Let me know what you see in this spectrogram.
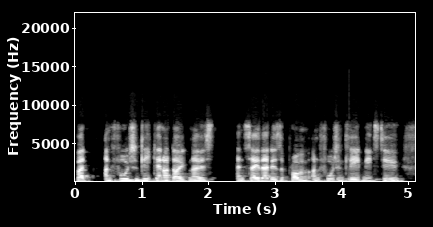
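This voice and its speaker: A woman with a South African accent, medium pitch and a fairly quick pace. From South Africa, Cape Town area. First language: Afrikaans. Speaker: teacher. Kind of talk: panel discussion. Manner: halting.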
